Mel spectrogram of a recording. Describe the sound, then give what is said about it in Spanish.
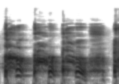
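A voice acts out a wasp character coughing: a run of several hoarse, voiced coughs in quick, uneven succession, loud and alone with no speech. “Allí, después de un tiempo, Avispado tosió.”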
